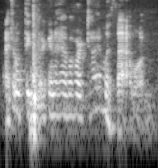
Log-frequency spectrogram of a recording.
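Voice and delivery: ordinary talk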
